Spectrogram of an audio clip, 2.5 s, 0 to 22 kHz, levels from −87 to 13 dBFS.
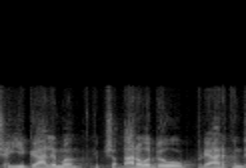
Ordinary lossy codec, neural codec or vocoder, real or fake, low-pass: MP3, 96 kbps; codec, 16 kHz in and 24 kHz out, 0.6 kbps, FocalCodec, streaming, 4096 codes; fake; 10.8 kHz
